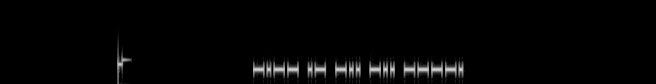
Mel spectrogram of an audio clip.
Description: Morse code, heard as a keyed tone, about 36 wpm, 700 Hz. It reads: YADD9
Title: Code Groups - 5 Letter:Numbers - 35wpm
